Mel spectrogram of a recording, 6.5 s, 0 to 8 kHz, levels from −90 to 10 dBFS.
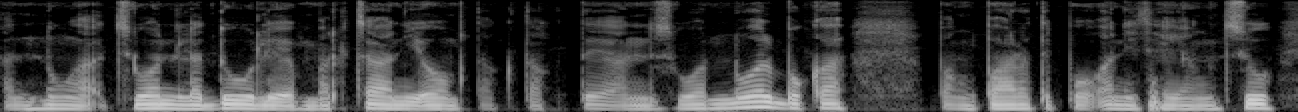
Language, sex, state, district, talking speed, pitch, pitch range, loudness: Mizo, male, Mizoram, Aizawl, 220 wpm, 100 Hz, 95-105 Hz, -17 LUFS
